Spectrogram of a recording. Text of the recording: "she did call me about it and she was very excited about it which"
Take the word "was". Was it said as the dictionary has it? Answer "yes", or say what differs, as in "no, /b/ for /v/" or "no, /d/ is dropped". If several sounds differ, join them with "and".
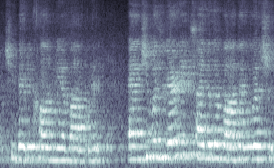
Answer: yes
